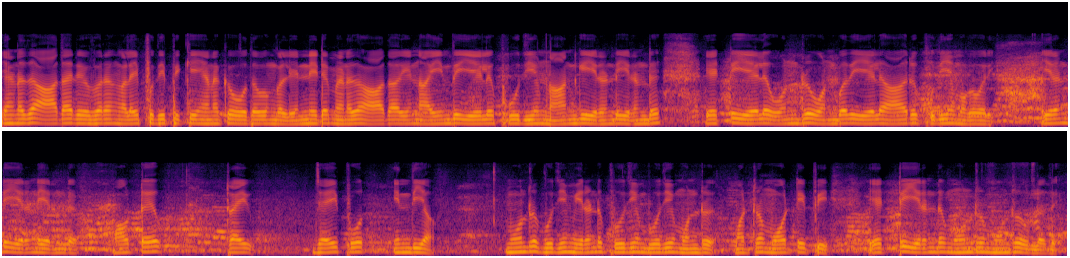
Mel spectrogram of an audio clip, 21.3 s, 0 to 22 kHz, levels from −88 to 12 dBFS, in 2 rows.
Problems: continuous background conversations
